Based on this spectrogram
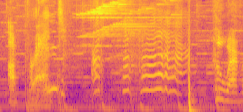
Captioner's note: laughs, kind of weirdly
